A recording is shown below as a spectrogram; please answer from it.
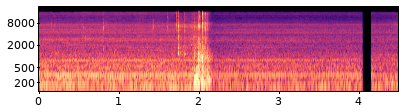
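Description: Faint steady hum of a small cooling fan running on the oscillator's capacitor, with one brief soft sound about two seconds in.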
